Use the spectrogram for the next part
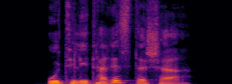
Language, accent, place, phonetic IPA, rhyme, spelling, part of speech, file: German, Germany, Berlin, [utilitaˈʁɪstɪʃɐ], -ɪstɪʃɐ, utilitaristischer, adjective, De-utilitaristischer.ogg
- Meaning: 1. comparative degree of utilitaristisch 2. inflection of utilitaristisch: strong/mixed nominative masculine singular 3. inflection of utilitaristisch: strong genitive/dative feminine singular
